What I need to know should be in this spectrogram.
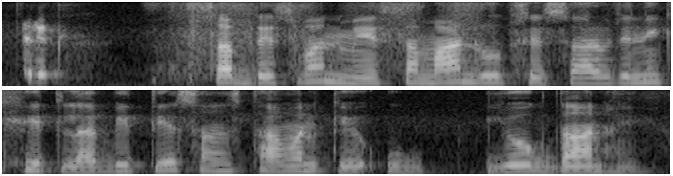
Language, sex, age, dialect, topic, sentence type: Magahi, female, 56-60, Western, banking, statement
